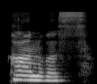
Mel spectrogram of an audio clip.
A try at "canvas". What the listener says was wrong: Yes, canvas. That's it. Spot on. That's good.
